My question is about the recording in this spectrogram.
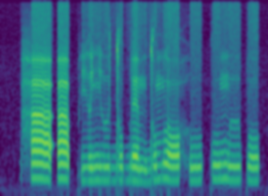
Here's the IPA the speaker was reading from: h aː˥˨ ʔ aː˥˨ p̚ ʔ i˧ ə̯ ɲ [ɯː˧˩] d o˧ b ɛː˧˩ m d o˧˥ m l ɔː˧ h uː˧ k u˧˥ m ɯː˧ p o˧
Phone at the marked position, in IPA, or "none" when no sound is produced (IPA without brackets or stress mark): ɯː˧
